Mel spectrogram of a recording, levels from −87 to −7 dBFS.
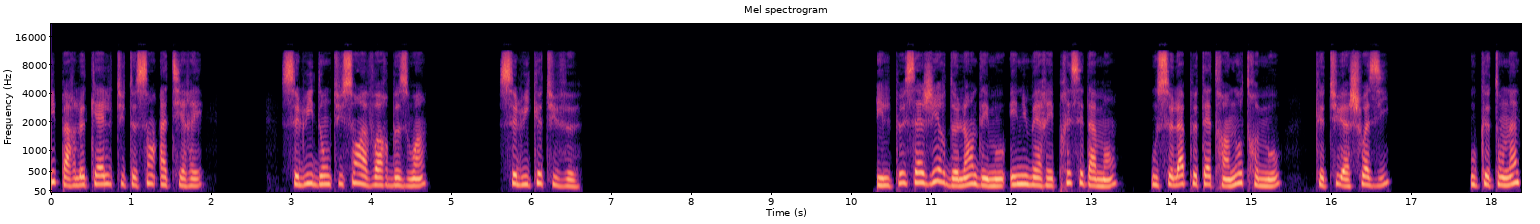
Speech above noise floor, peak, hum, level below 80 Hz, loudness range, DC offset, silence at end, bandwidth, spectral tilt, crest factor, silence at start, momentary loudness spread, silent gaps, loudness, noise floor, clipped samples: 65 dB; -8 dBFS; none; -66 dBFS; 6 LU; under 0.1%; 0 s; 12 kHz; -4.5 dB/octave; 16 dB; 0 s; 8 LU; none; -23 LUFS; -87 dBFS; under 0.1%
